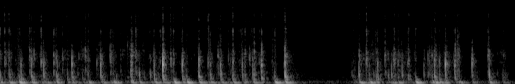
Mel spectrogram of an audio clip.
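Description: Fingertips type steadily on a plastic-keycap mechanical keyboard, producing a quick run of short, muted, deep keystroke clacks. The typing pauses briefly around the middle before resuming at the same pace.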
